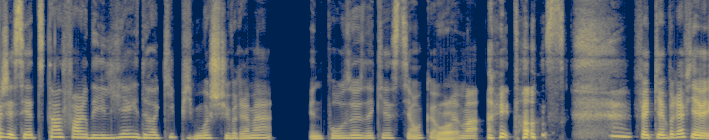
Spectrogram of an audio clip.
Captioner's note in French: rires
